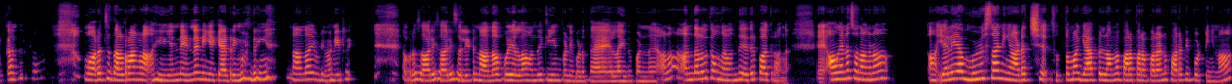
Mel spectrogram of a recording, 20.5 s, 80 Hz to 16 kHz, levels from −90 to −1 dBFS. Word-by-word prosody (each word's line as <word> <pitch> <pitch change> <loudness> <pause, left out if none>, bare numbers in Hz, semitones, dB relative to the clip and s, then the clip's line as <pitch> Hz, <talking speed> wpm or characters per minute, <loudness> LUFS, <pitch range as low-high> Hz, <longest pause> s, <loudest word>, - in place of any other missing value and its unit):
உட்கார்ந்து 275 +6 -6 1.1
முறைச்சு 270 +4 +3
தள்ளுறாங்களாம். 270 0 +4 0.4
என்ன? 250 +1 -5
என்ன 285 +4 +2
நீங்க 265 -2 0
கேட்டரிங் 235 +3 +2
பண்றீங்க? 300 -1 0 0.5
நான் 255 0 0
தான் 285 0 0
இப்டி 255 -1 -8
பண்ணிறேன். 250 +5 -6 0.8
அப்புறம் 285 - -5
சாரி 230 +2 +3
சாரின்னு 255 +3 0
சொல்லிட்டு 235 +2 -5
நான் 220 -1 +5
தான் 250 +1 +3
போய் 250 0 +2
எல்லாம் 240 +1 +1
வந்து 235 +1 -5
கிளீன் 240 -1 -4
பண்ணி 230 -2 -6
குடுத்தேன் 205 -1 -3 0.2
எல்லாம் 210 0 -3
இது 210 - -12
பண்ணினேன். 205 0 -7
ஆனா, 305 +4 -3 0.2
அந்த 270 +2 -2
அளவுக்கு 325 +2 -1
அவங்க 285 -5 -2
வந்து 255 +3 -3
எதிர்பார்க்குறாங்க. 270 0 -1 0.5
அ - - -1 0.2
அவங்க 280 +2 +8
என்ன 325 +3 0
சொன்னாங்கன்னா, 275 -1 +2 0.9
அ - - +4 0.2
இலையா 310 +4 +4 0.2
முழுசா 320 +4 +3
நீங்க 290 -3 -1
அடைச்சு, 260 +3 +1 0.2
சுத்தமா 260 +3 -1
கேப் 250 +1 +3
இல்லாம 245 +2 +1
பர 240 0 +6
பர 240 -1 +2
பரன்னு 230 +4 0
பரப்பி 245 +3 -2
போட்டுட்டீங்கன்னா, 215 -3 -5
255 Hz, 145 wpm, -23 LUFS, 235-280 Hz, 1.1 s, அவங்க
